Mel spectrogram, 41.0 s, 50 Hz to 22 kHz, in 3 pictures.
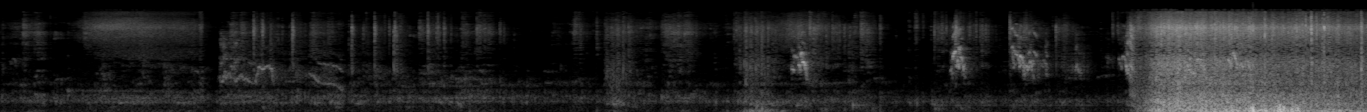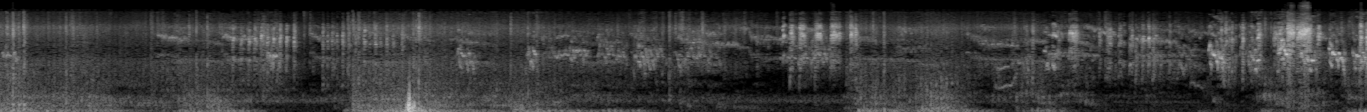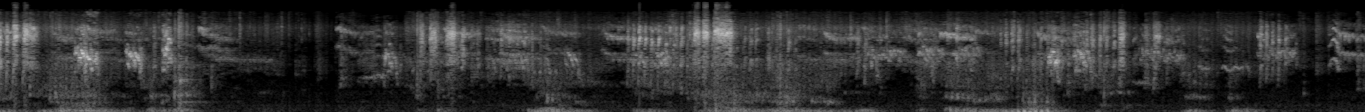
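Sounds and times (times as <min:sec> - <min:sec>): birds flapping wings: 0:11.2 - 0:20.6, 0:22.1 - 0:24.4, 0:26.2 - 0:29.3, 0:32.6 - 0:36.1, 0:36.9 - 0:38.6.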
